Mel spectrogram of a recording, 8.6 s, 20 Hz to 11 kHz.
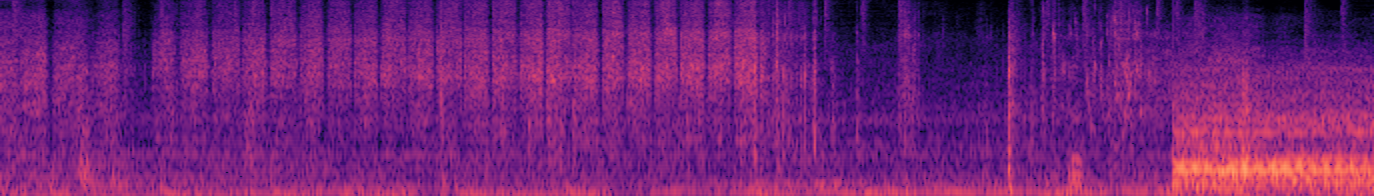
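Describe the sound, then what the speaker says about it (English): Sanding of Vossen VFF-1 car wheels during a refinishing job, a continuous close abrasive rubbing with scattered sharp ticks and brief talk in the background, ending in a louder, harsher grinding stretch. "we've basically sanded these as much as we are going to"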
